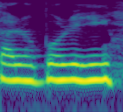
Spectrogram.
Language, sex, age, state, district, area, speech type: Assamese, female, 18-30, Assam, Barpeta, rural, spontaneous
